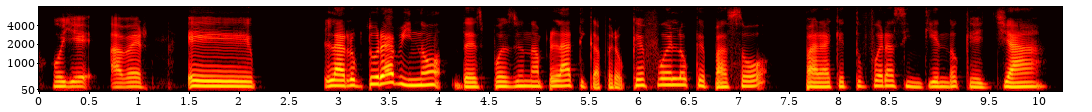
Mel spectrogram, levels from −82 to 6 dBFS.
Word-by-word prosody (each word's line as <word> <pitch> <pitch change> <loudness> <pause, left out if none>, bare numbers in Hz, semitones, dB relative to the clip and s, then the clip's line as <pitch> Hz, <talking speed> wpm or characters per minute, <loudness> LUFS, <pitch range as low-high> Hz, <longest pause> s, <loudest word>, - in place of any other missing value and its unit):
Oye, 170 0 -2
a 150 +1 -2
ver, 160 -1 -3 0.4
eh, 175 -1 +4 0.7
la 195 +1 +4
ruptura 250 - +3
vino 225 -3 +1
después 160 +1 -1
de 180 - 0
una 175 -1 0
plática, 180 -1 -1
pero, 135 -3 -4
¿qué 210 0 0
fue 225 +3 0
lo 225 -1 +1
que 190 - -2
pasó 165 +4 -2 0.3
para 155 0 +2
que 165 0 -5
tú 175 +3 -8
fueras 185 +2 -2
sintiendo 160 +1 -2
que 145 -4 -3
ya 160 +1 +2
170 Hz, 140 wpm, -23 LUFS, 160-190 Hz, 0.7 s, eh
